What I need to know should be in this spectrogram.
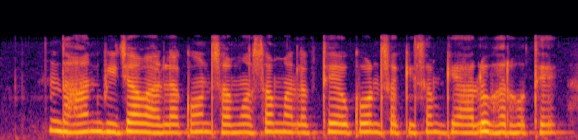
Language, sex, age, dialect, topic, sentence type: Chhattisgarhi, female, 46-50, Northern/Bhandar, agriculture, question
